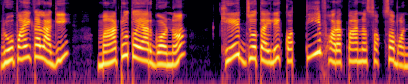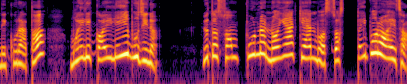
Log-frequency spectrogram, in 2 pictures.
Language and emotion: Nepali, surprised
